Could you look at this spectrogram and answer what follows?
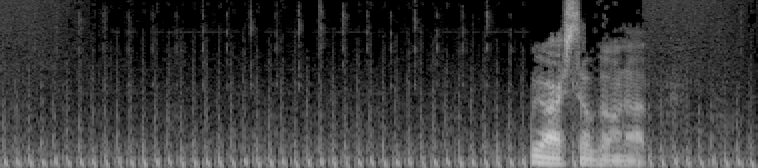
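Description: A video-game helicopter chops quietly and rhythmically in a fast, steady pulse of rotor beats, with someone briefly speaking over it near the end.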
